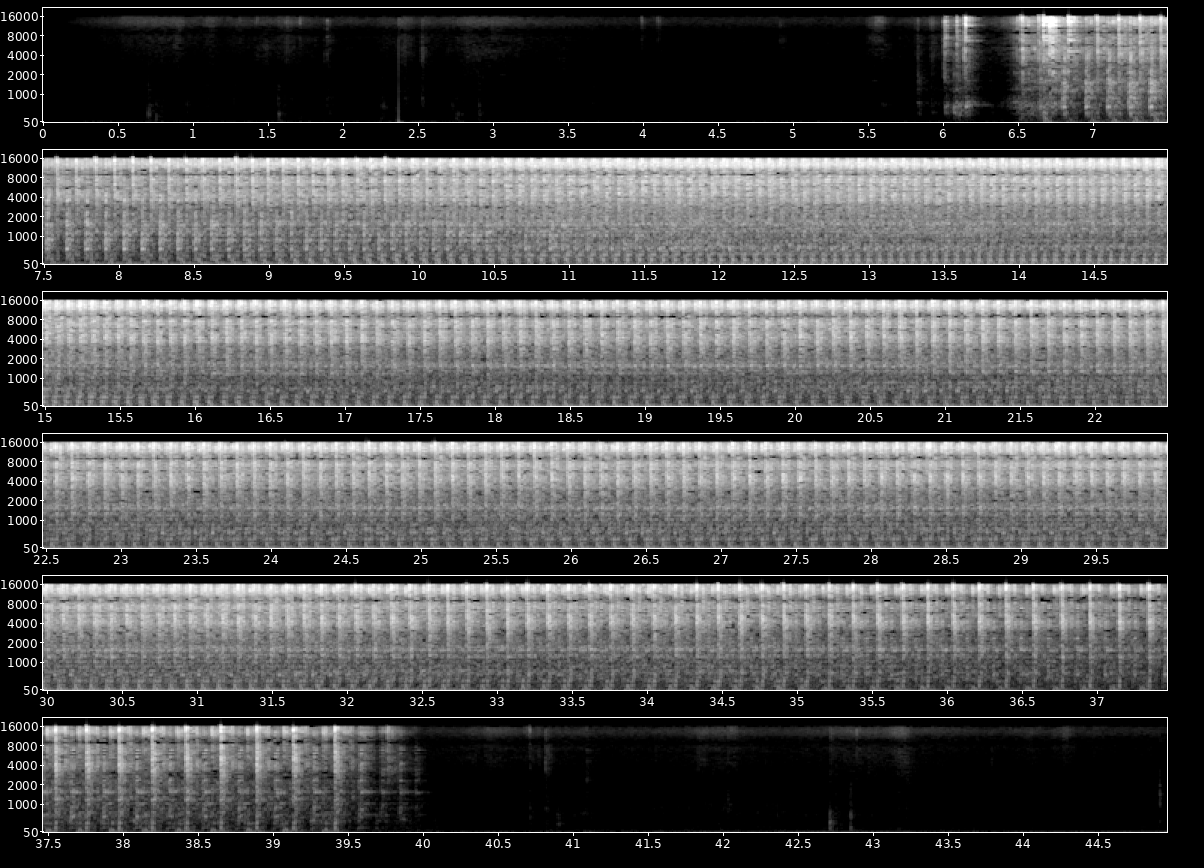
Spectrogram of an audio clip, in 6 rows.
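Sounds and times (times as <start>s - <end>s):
recoil starter pull: 6.0s - 40.0s
small engine running: 6.8s - 39.8s.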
